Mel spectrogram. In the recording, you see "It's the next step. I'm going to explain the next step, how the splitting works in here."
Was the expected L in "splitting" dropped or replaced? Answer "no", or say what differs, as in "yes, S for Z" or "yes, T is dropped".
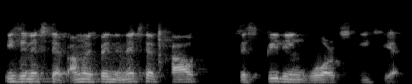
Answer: yes, L is dropped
